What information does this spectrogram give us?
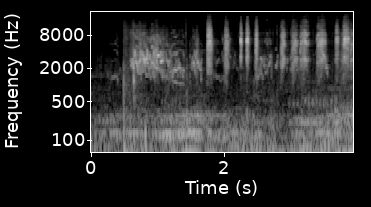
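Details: Australian budgie colony in an aviary; a soft scratchy warble opens, then a string of loud, piercing high chirps comes in irregular quick bursts.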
